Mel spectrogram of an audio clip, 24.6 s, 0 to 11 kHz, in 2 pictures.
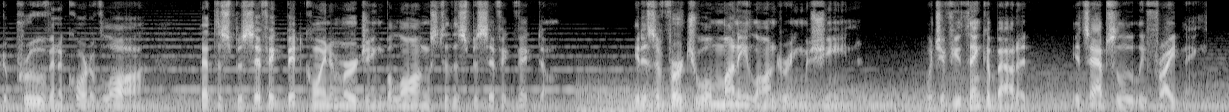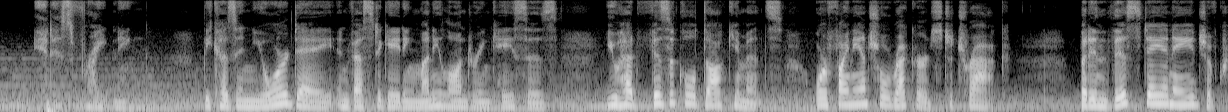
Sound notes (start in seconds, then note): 12.5 whispers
